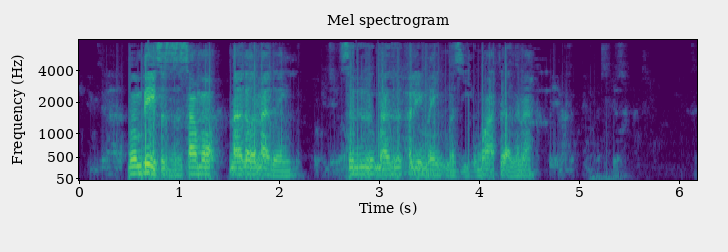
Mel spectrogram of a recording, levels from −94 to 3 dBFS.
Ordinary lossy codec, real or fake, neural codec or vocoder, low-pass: AAC, 32 kbps; fake; vocoder, 24 kHz, 100 mel bands, Vocos; 7.2 kHz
